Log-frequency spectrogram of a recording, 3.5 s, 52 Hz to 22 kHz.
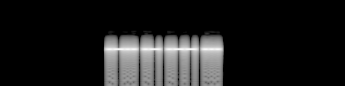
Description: Morse code, heard as a keyed tone, about 40 wpm, 700 Hz. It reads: LAWS
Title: ES:S Suffix - Top 100 Words with Base Words 40wpm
